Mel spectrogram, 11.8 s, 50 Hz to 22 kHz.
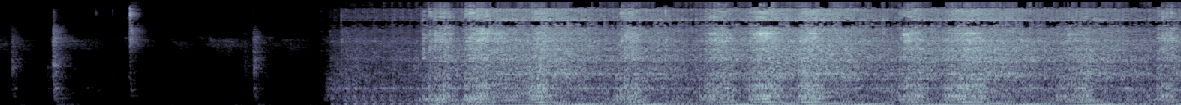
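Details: Honda Chaly CF50 two-stroke, restarted after long storage with oil changed, carb cleaned and electrics hopefully fixed, catches after a few kicks and settles into a steady buzz with light revs; runs cleanly and evenly.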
